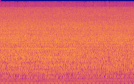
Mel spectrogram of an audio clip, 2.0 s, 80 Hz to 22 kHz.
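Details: 1989 Buick Reatta after a new ignition control module (idle air control valve replaced earlier): steady, even idle with no misses but held noticeably fast; high idle, and the owner suspects the throttle position sensor needs replacing again.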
